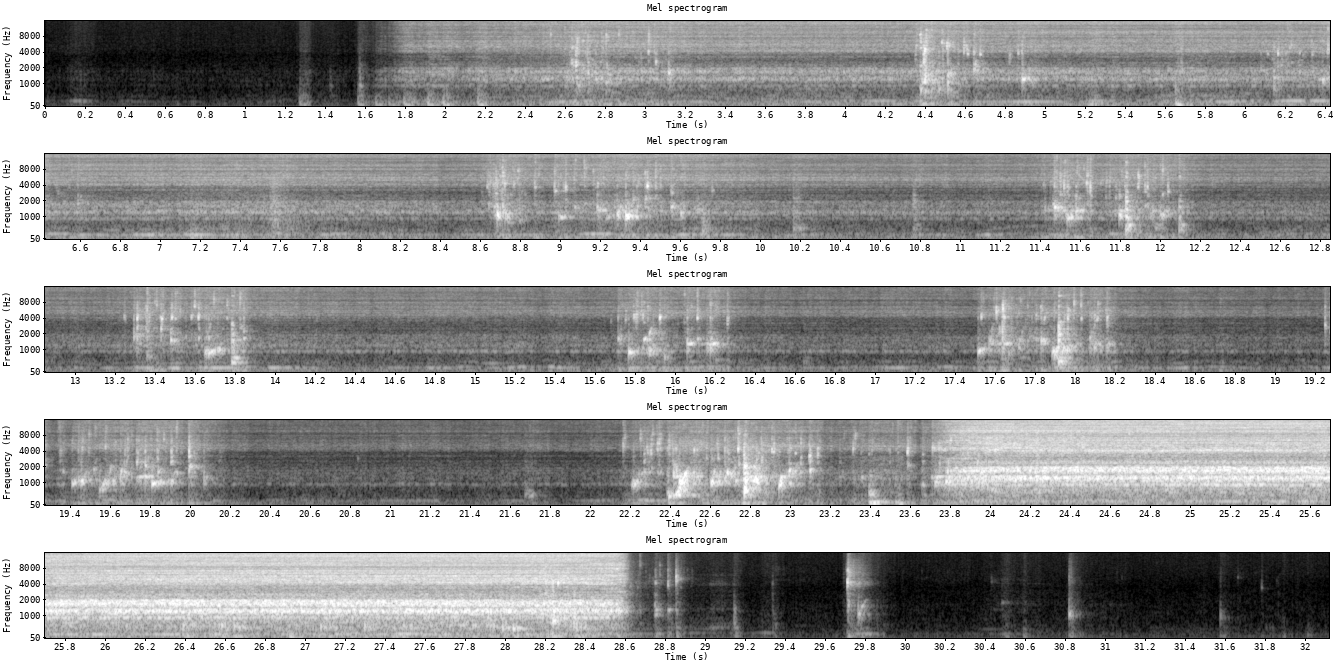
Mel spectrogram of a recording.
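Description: Bathroom sink tap running in a thin stream into the basin, with short splashes every couple of seconds. Near the end the tap runs at full flow, much louder, for about four seconds, then stops suddenly.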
